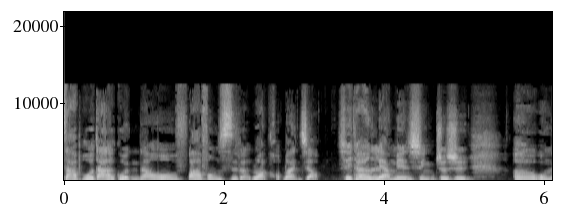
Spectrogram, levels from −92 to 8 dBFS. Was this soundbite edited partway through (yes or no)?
yes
